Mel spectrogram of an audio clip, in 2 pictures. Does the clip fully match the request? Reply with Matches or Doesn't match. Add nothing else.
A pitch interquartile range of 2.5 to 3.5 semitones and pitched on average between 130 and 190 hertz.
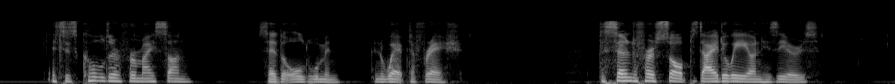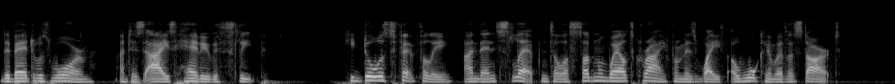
Matches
